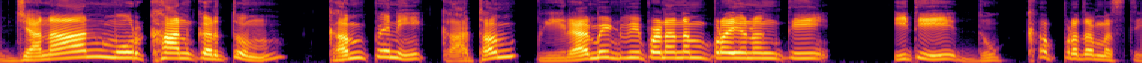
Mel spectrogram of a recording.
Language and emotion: Sanskrit, disgusted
